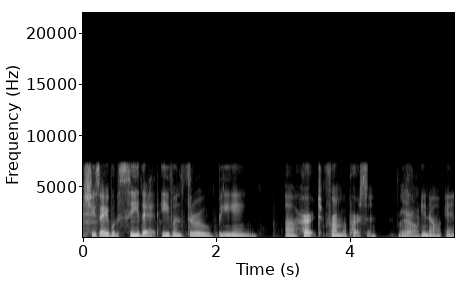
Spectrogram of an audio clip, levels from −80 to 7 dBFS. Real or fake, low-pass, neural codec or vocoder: real; 7.2 kHz; none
